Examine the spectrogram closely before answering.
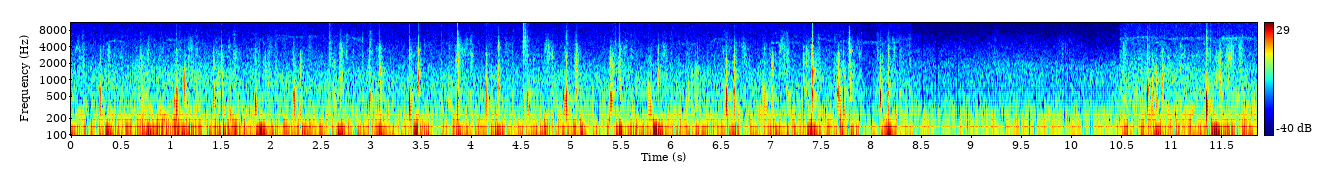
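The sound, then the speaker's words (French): Running footsteps of a man through the streets, many quick, evenly spaced slaps that drop out for a short pause near the end, then resume at the same brisk pace. “Il court au hasard dans les rues.”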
